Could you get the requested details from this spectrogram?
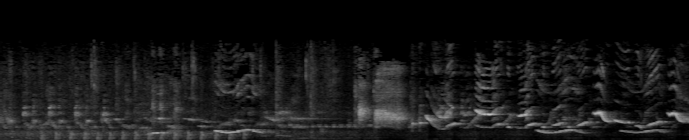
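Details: A captive, hand-raised Chinese hwamei sings loud, rich whistled phrases, with looping up-and-down notes and rapid repeated stutters, over a faint indoor background hum.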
